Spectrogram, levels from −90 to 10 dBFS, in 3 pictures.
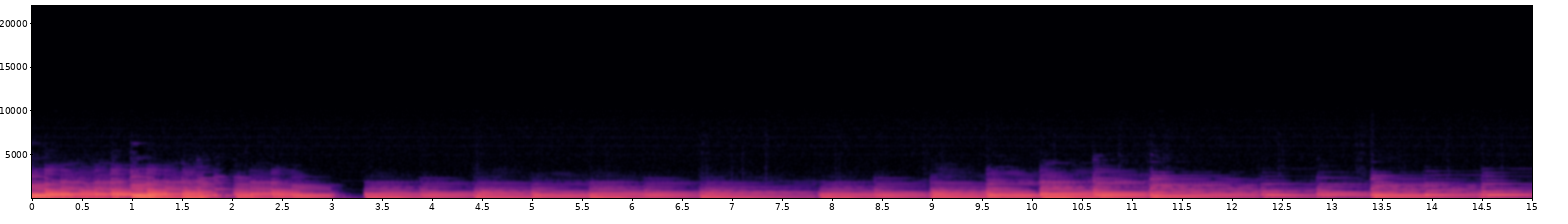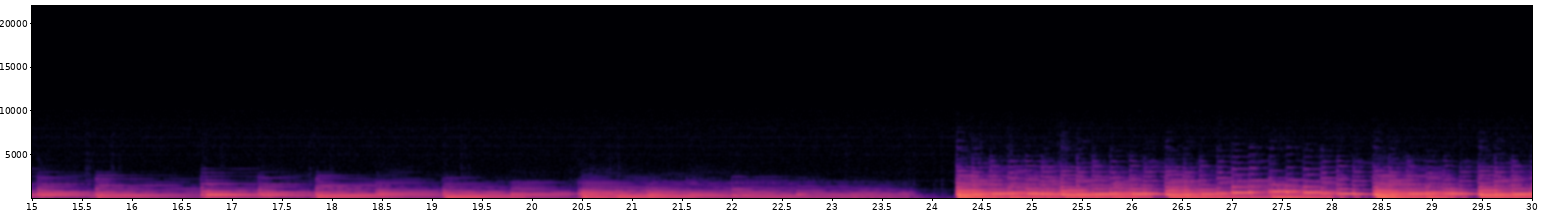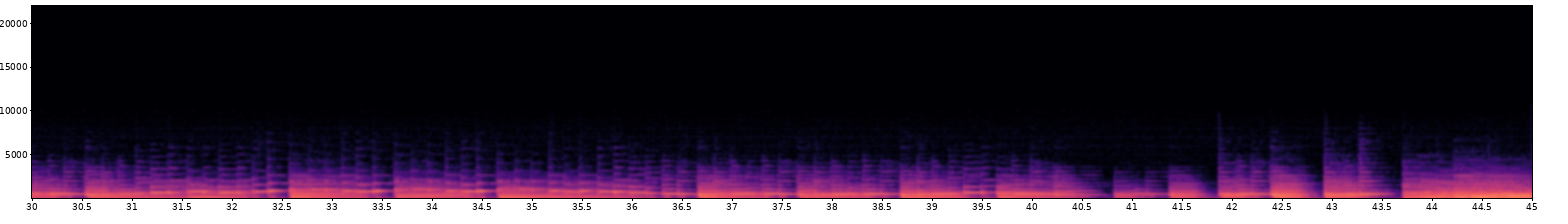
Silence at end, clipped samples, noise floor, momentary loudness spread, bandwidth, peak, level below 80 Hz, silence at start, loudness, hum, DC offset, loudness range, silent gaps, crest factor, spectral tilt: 0 s; under 0.1%; -50 dBFS; 14 LU; 5 kHz; -4 dBFS; -54 dBFS; 0 s; -23 LUFS; none; under 0.1%; 10 LU; none; 18 dB; -10 dB/octave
